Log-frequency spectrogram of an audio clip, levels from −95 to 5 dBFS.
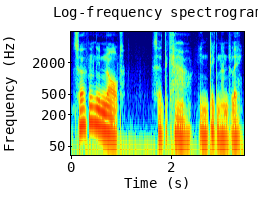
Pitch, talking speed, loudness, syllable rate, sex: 90 Hz, 105 wpm, -18 LUFS, 3.9 syllables/s, male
